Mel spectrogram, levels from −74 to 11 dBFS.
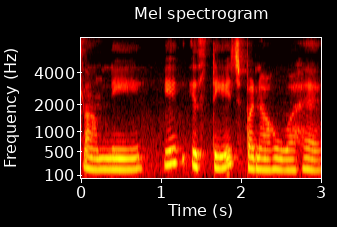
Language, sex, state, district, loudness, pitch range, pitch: Hindi, female, Chhattisgarh, Raipur, -17 LUFS, 185-210 Hz, 190 Hz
